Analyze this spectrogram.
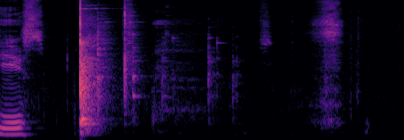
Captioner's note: metal clanks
